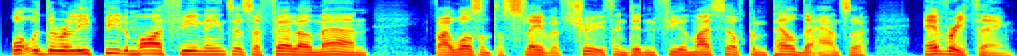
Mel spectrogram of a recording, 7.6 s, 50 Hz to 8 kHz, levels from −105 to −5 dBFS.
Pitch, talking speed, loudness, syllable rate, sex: 140 Hz, 195 wpm, -18 LUFS, 5.7 syllables/s, male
